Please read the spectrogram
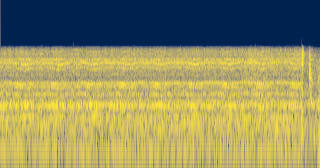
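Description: Electric linear actuator motor running steadily with an even whir, tilting the Craftsman snow blower's chute deflector up and down.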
